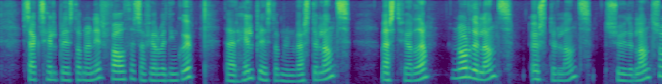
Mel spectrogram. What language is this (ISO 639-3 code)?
isl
